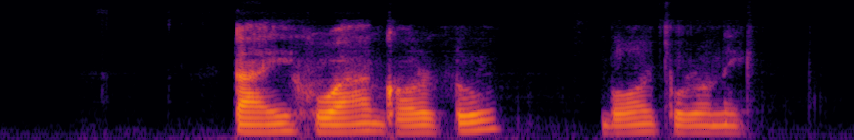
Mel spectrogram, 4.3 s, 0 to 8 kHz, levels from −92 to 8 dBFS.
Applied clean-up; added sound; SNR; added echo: neural mask model DeepFilterNet 3.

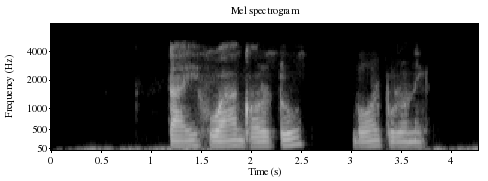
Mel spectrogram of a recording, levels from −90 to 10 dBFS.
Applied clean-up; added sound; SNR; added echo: neural mask model Resemble Enhance denoiser.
